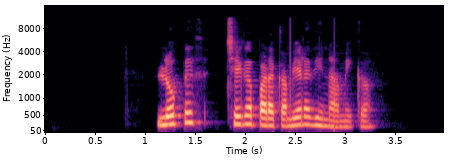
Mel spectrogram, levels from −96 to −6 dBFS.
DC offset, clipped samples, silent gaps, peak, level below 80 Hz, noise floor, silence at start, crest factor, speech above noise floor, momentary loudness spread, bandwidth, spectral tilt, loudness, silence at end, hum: under 0.1%; under 0.1%; none; -4 dBFS; -70 dBFS; under -90 dBFS; 1.1 s; 20 dB; over 69 dB; 15 LU; 11.5 kHz; -6.5 dB/octave; -21 LUFS; 0.7 s; none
